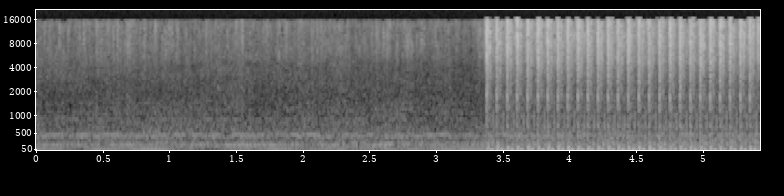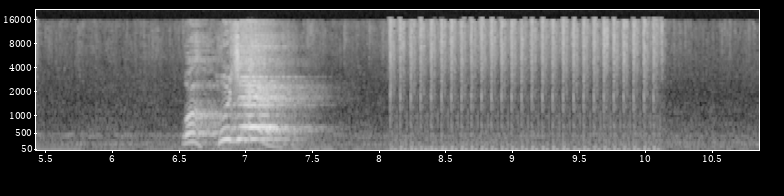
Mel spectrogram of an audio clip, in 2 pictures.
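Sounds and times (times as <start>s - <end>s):
machine gun fire in a sustained automatic burst: 3.4s - 5.5s, 8.1s - 10.2s
speech: 6.6s - 7.5s.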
